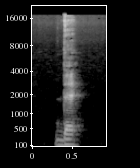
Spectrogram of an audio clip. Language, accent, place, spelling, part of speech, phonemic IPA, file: French, France, Lyon, dais, noun, /dɛ/, LL-Q150 (fra)-dais.wav
- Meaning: 1. dais 2. canopy, baldaquin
